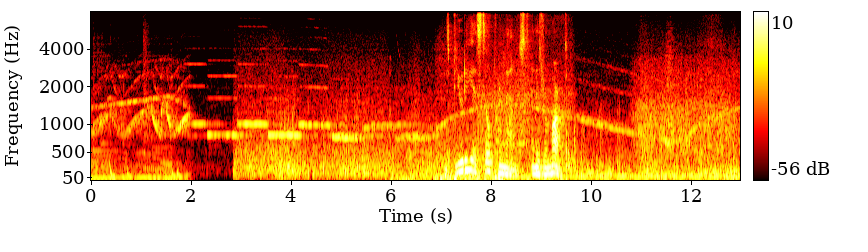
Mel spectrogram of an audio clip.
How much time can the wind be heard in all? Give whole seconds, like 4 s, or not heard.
10 s.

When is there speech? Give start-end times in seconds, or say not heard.
7.0-9.6.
